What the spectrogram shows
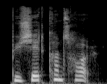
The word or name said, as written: budgetkontrol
